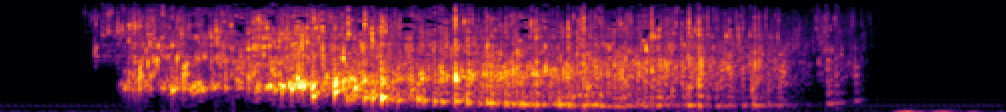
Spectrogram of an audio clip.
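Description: Water runs steadily into an empty water bottle being refilled for about three seconds, a bright, hissing gush that slowly shifts in pitch as it fills, then cuts off with a couple of faint drips.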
